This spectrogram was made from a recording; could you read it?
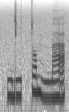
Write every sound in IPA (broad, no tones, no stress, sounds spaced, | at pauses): n d i tː ɔ mː a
